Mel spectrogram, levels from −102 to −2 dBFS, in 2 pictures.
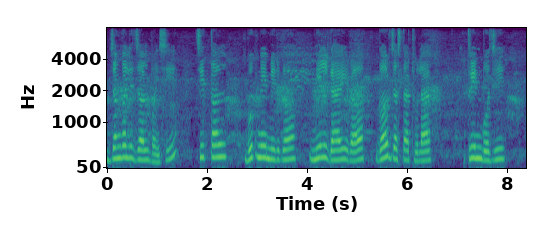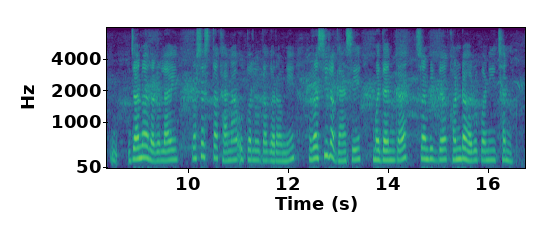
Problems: continuous background conversations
